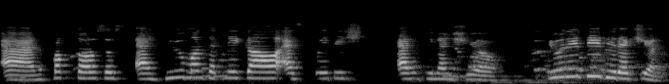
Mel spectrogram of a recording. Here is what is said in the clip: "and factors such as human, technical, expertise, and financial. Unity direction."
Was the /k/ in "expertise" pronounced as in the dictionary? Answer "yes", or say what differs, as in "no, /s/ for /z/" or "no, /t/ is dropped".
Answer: no, /k/ is dropped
